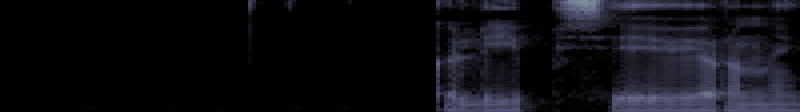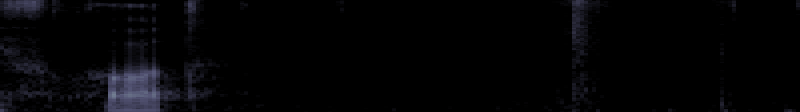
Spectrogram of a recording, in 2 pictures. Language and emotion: Russian, neutral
